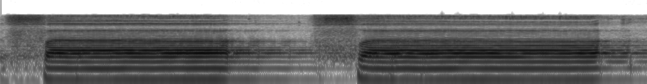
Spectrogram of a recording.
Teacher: فا کا طریقہ یہ ہے کہ اوپر والے دانت نیچے والے ہونٹ کے ساتھ لگیں اندر کی طرف. فا، فا جیسے ہم پھونک مارتے نا ایسے کر کے یہ فا.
